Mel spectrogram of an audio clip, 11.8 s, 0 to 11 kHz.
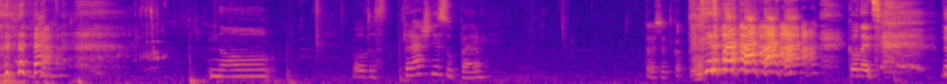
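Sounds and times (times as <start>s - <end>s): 
speech: 0.1s - 0.4s, 2.6s - 3.6s, 4.4s - 6.2s, 8.1s - 10.0s, 10.6s - 11.8s
water pouring into a glass: 1.4s - 2.6s.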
